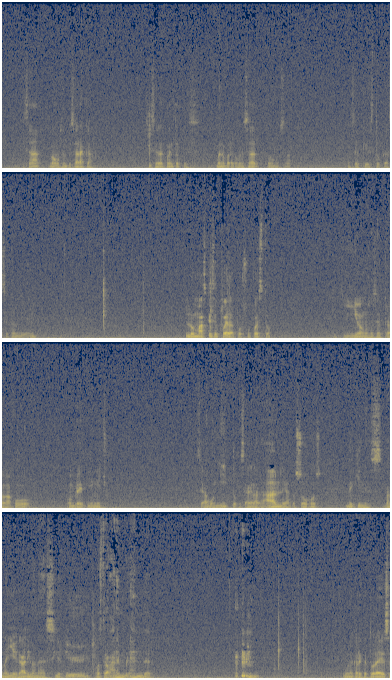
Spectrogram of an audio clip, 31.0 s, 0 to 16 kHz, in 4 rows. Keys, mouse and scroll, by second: 1.7 scroll up 1, 4.1 click, 5.1-9.0 drag, 9.3 scroll up 2, 9.7 shift+click, 10.5-11.1 shift+scroll up 3, 11.9 ctrl+r, 12.7 click, 14.8 click, 15.7 click, 16.3-19.6 drag, 20.5-21.1 scroll down 1, 24.5 click, 25.1 shift+click, 26.2-27.8 drag, 29.0 ctrl+r, 29.7 click, 30.8 click.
